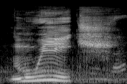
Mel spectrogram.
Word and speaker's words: Mujich: dave shut up this is episode six muich even though it's pronoun or it's it's spelled mujich or majjitch whatever the [ __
